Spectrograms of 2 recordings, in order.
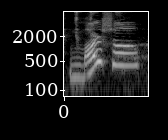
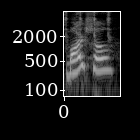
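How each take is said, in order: First: Calling out. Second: Said in the usual way. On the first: Acted. Calling Marshall a second time.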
